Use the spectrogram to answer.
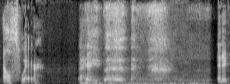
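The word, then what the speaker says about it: Elsweyr: But it's just pronounced Elsewhere.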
